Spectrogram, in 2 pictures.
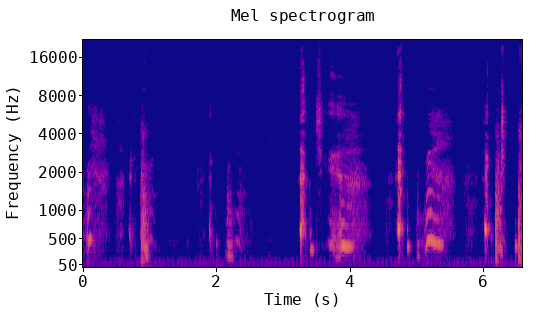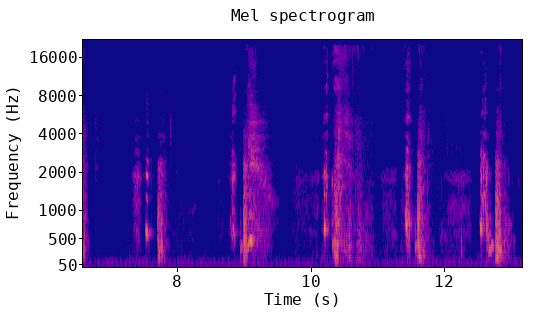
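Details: Harsh, rapid sneezing fit with a cold: about ten harsh sneezes in quick succession with short gasping breaths between, barely time to breathe between each sneeze.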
